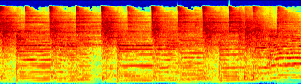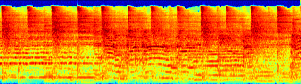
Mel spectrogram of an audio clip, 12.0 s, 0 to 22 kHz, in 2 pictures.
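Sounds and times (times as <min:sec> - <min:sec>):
bass guitar: 0:00.0 - 0:12.0
drum kit beat: 0:00.0 - 0:12.0
electric guitar: 0:00.0 - 0:12.0.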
